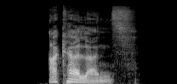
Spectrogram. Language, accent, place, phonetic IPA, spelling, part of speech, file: German, Germany, Berlin, [ˈakɐˌlant͡s], Ackerlands, noun, De-Ackerlands.ogg
- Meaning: genitive singular of Ackerland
